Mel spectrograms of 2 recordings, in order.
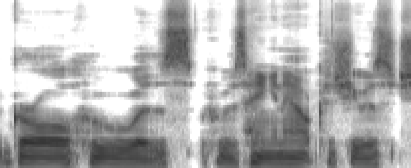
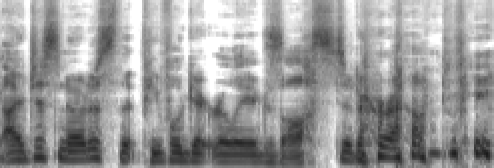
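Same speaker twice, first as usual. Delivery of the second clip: laughing; 6 semitones higher, 4 dB louder than usual. Retold or imitated. Laughing through the in-character line.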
